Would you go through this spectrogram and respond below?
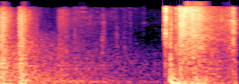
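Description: A shotgun firing in a realistic video game, a sharp booming blast that comes in loud and close after a quiet moment and then rings out into a dense tail.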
